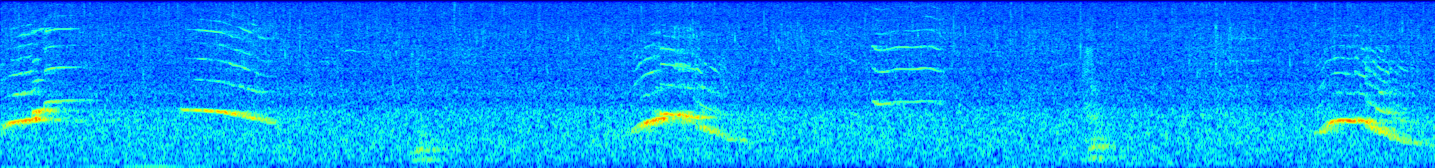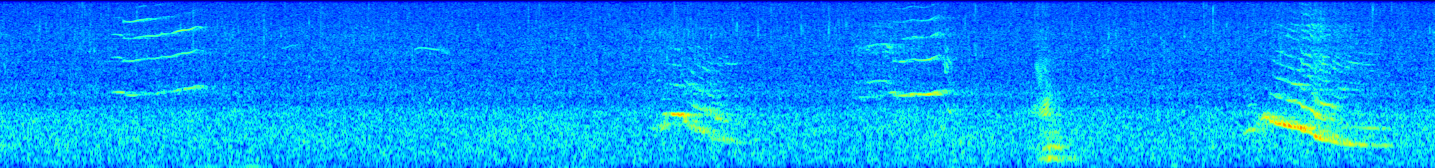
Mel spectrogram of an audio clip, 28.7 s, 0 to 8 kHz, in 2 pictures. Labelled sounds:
0.0	0.9	humpback whale, 0.78 to 5.1 kHz
1.8	2.7	humpback whale, 0.78 to 5.8 kHz
3.4	3.7	humpback whale, 3.2 to 3.5 kHz
6.3	7.1	humpback whale, 0.78 to 3.7 kHz
8.7	9.5	humpback whale, 1.1 to 4.9 kHz
12.4	14.0	humpback whale, 0.78 to 4.2 kHz
15.4	16.4	humpback whale, 1.3 to 6.3 kHz
18.5	18.9	humpback whale, 3.2 to 3.6 kHz
21.0	21.6	humpback whale, 0.78 to 1.9 kHz
22.9	23.9	humpback whale, 1.2 to 7.2 kHz
26.9	28.1	humpback whale, 0.78 to 3.4 kHz

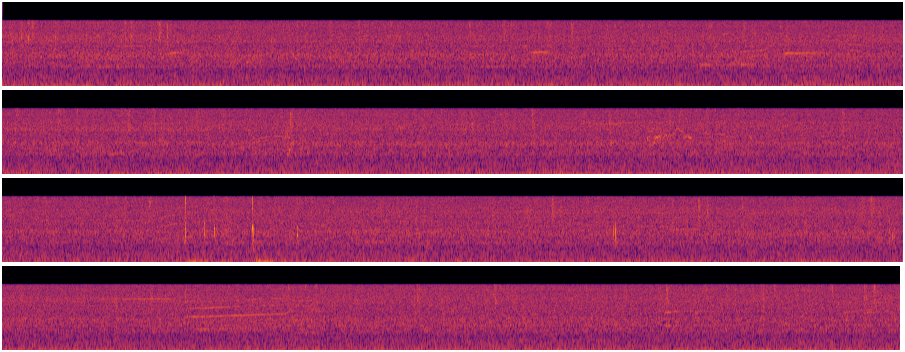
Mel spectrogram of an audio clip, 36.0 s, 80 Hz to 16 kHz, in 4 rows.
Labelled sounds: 7.8	8.2	killer whale, southern resident, 1.8 to 1.9 kHz
28.8	29.9	killer whale, southern resident, 1.9 to 3.1 kHz

